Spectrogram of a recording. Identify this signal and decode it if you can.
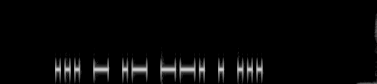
Morse code, heard as a keyed tone, about 25 wpm, 700 Hz. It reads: STAGES
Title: Sets of 5 Words Encore - New Word Drill - 25wpm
